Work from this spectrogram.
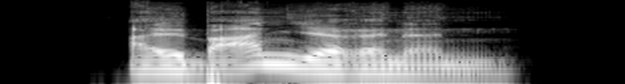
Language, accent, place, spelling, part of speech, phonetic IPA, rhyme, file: German, Germany, Berlin, Albanierinnen, noun, [alˈbaːni̯əʁɪnən], -aːni̯əʁɪnən, De-Albanierinnen.ogg
- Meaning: plural of Albanierin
